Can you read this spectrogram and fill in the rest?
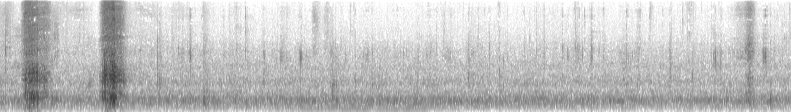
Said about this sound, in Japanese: このさ噛んでる音ってさどうなんやろな気持ち悪ないんかなえでもちょっと聞こえづらいからいつもよりくちゃくちゃ食うべきやで、俺でも結構くちゃくちゃなってるって言われんねん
